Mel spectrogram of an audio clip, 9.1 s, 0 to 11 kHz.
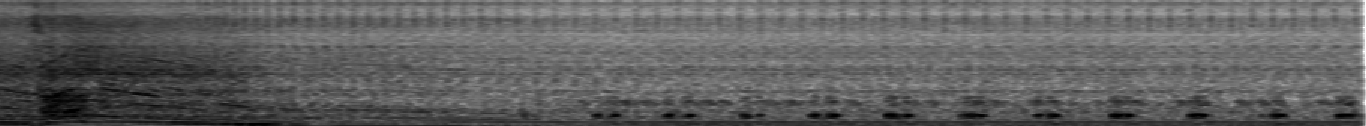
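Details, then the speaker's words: Volvo C70 T5 GT, cold start, heard under the bonnet. The flare settles to idle with a light, regular tick about twice a second from one side of the engine; it is worse cold and fades when warm. Suspected oil-starved followers, possibly a sump O-ring. "We've got just a slight tick, slightly worse when it's cold. Now it's warmed up, it tends to go away, but it would be something that I'd be looking into"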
